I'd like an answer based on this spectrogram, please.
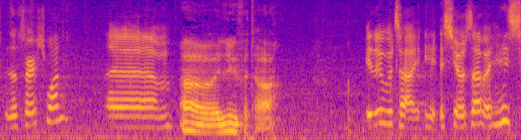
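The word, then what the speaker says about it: Ilúvatar: And when the, how do you pronounce his name? The first one? Oh, Iluvatar.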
